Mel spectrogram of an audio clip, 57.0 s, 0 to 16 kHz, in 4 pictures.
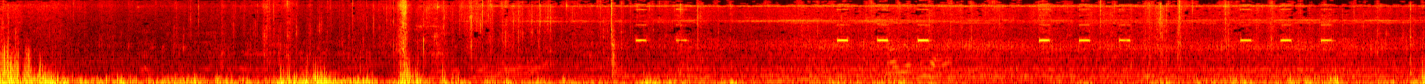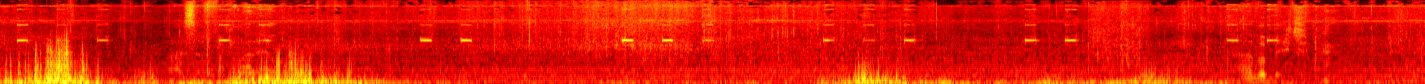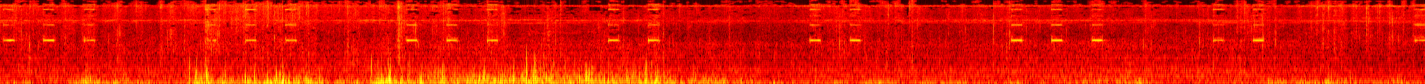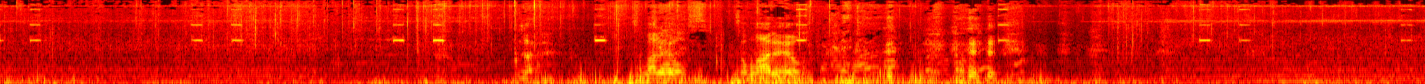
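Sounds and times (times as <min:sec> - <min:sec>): wind rushing over microphone: 0:00.0 - 0:07.6, 0:11.8 - 0:19.0, 0:19.8 - 0:26.6, 0:28.9 - 0:44.8, 0:46.4 - 0:55.2
low road rumble: 0:00.0 - 0:57.0
faint high beeps: 0:05.0 - 0:15.4, 0:16.3 - 0:17.2, 0:18.4 - 0:19.2, 0:20.3 - 0:21.6, 0:24.4 - 0:25.1, 0:26.4 - 0:33.6, 0:34.4 - 0:35.3, 0:36.4 - 0:39.7, 0:40.6 - 0:41.3, 0:46.6 - 0:47.4, 0:54.4 - 0:57.0.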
